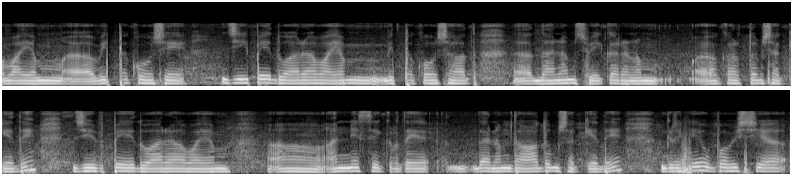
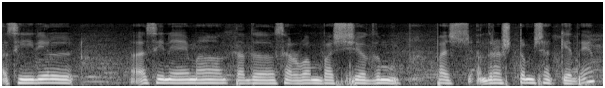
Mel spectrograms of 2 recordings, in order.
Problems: constant background noise, continuous background conversations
